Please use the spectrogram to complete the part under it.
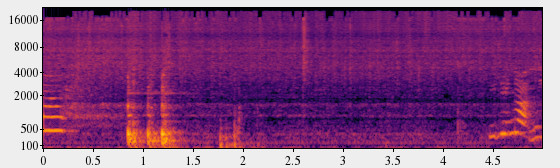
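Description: Split pea soup with ham bits is stirred in a pot, giving a couple of brief scraping, bubbling bursts of a utensil over a faint simmering hiss, with a quiet voice at the end.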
